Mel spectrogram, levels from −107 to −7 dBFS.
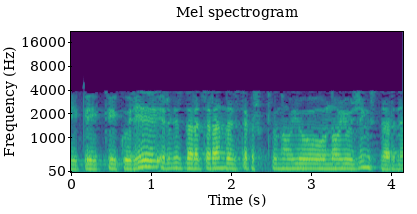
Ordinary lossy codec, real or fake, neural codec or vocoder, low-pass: AAC, 16 kbps; fake; vocoder, 48 kHz, 128 mel bands, Vocos; 19.8 kHz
